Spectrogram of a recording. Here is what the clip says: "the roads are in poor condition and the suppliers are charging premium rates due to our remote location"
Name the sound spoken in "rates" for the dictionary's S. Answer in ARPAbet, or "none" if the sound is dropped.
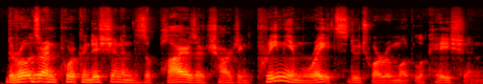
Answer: S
